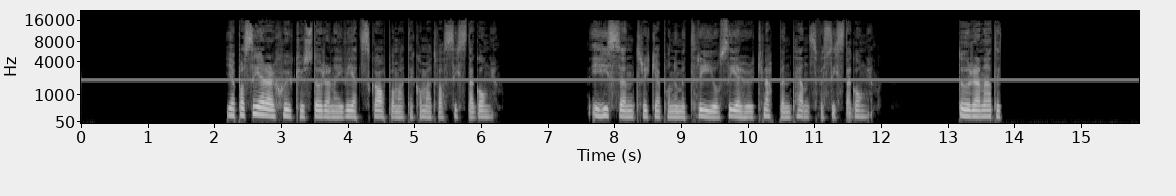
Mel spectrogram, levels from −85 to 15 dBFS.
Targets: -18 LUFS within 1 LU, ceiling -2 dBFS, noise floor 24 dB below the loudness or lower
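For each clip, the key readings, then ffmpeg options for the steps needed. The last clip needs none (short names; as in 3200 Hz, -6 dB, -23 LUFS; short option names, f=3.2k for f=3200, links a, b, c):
steady tone 2000 Hz; tone level -38 dBFS; loudness -20.5 LUFS; peak -1.5 dBFS; loudness target -18.0 LUFS
-> -af "bandreject=f=2k:w=30"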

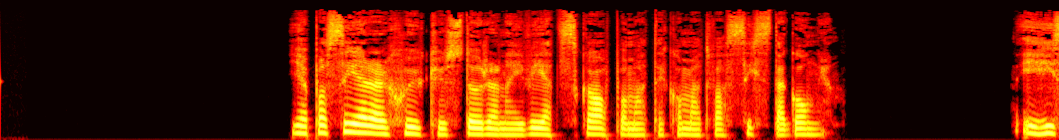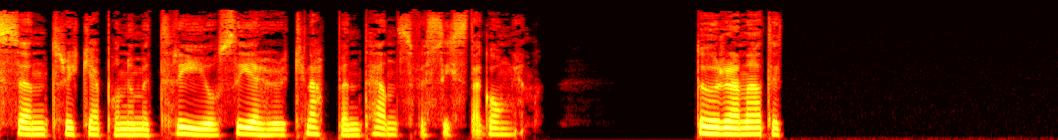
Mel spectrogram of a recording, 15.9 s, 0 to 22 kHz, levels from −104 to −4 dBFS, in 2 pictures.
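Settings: steady tone none; loudness -20.5 LUFS; peak -2.0 dBFS; loudness target -18.0 LUFS
-> -af "volume=2.5dB,alimiter=limit=-2dB:level=0:latency=1"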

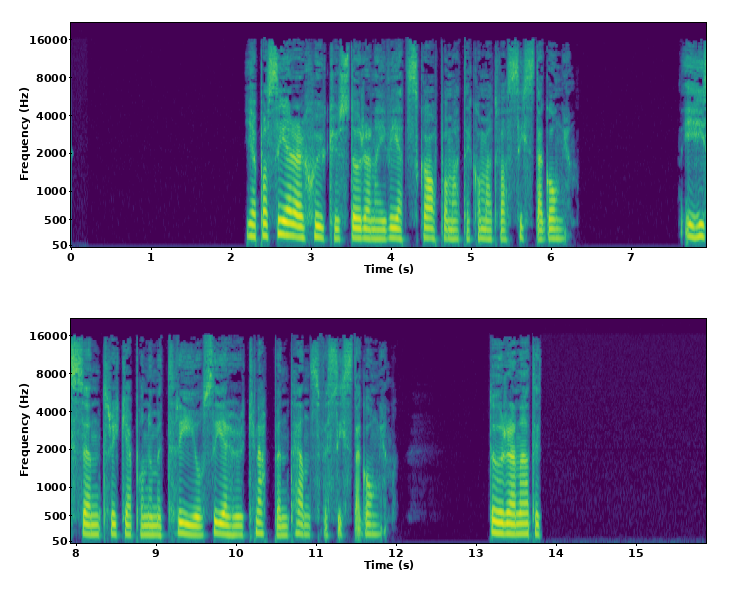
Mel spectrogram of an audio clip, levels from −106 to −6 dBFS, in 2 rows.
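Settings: loudness -18.0 LUFS; peak -2.0 dBFS; noise floor -86 dBFS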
